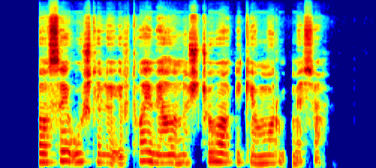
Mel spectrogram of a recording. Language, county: Lithuanian, Kaunas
